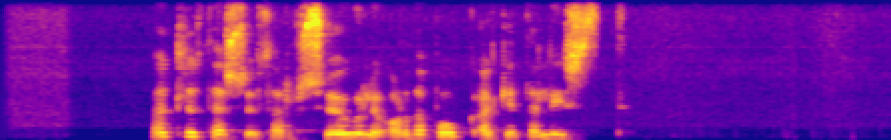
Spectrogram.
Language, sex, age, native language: Icelandic, female, 50-59, Icelandic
